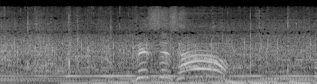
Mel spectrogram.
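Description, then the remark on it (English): An audience claps steadily to thank God during worship, a dense, continuous patter of many hands, while a voice rises and falls over the top with sustained, sung-sounding tones. “Come on, let's clap our hands and thank God for his word.”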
